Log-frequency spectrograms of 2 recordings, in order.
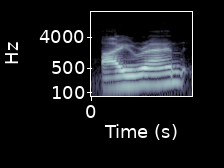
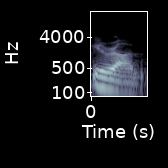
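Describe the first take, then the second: First: It is said with an American pronunciation. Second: It is said with a British pronunciation. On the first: "Americans pronounce that as" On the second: "most of the countries, they follow British English. We pronounce the word as"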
